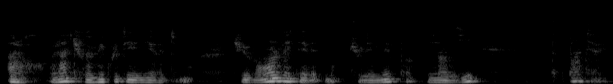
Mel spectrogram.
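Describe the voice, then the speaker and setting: Brief: mellow-voiced stressed dad, scolds and repeats himself , played by a man in a home sketch. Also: fairly low pitch, a little fast, natural voice. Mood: stern. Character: strict worried father scolding his son. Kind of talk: homemade comedy sketch.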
